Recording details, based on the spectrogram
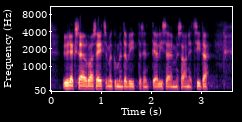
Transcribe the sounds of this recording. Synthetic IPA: yhdeksæewroɑsejt̪semæŋkymːent̪æʋiːt̪ːæsent̪ːiælisæːemːesɑːneːt̪sit̪æ

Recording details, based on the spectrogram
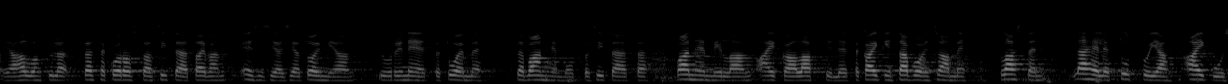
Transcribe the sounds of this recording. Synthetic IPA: jɑhɑluɑŋkylːˑæt̪æsːækoɾost̪ɑːssit̪æet̪ːɑiʋɑnensisiæisiæt̪oimiɑːn | juːrineet̪ːæt̪uoemːe | si̥t̪æʋɑnhemːuːt̪ːɑsit̪æet̪ːæʋɑnhemːilːɑonɑikɑːlɑpsilːeet̪ːækɑikint̪ɑʋoinsɑːmːelɑst̪en | læhelːet̪tut̪ːujɑɑikuis

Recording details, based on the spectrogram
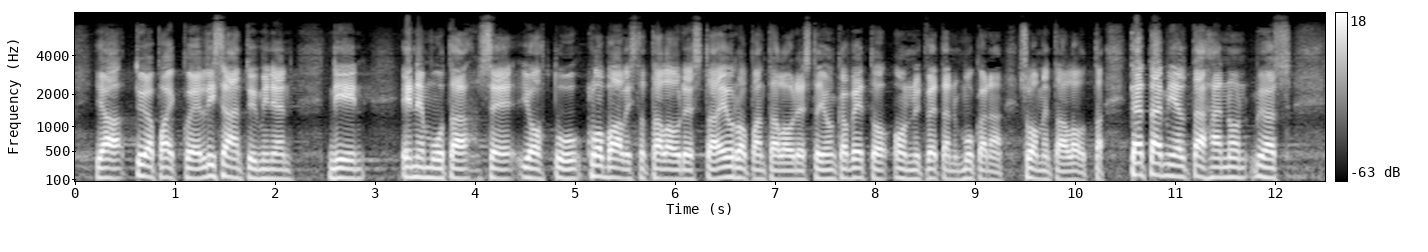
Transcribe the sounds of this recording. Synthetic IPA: jɑt̪yøpɑikːojelisæːnt̪yminen | niːn | enːemmuːt̪ɑsejoht̪uːklobɑːlist̪ɑt̪ɑloudest̪ɑeuroːpɑnt̪ɑloudest̪ɑjoŋkɑʋet̪oʔonnyt̪ʋet̪ænyt̪mukɑnɑsuoment̪ɑlout̪ːɑt̪æt̪æmielt̪æhænːonmyøs

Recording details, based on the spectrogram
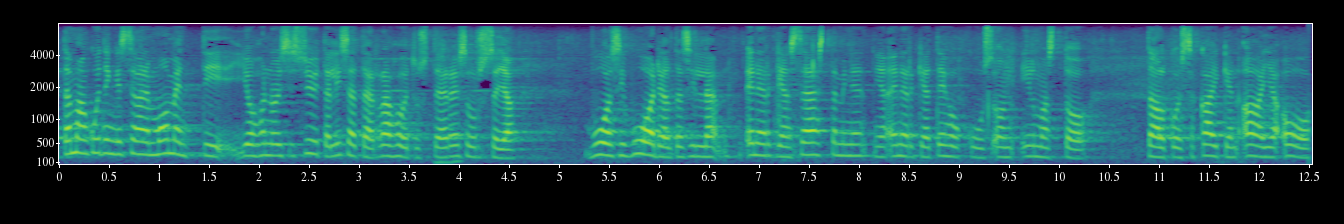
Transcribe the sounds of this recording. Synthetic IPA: t̪æmæoŋkuit̪eŋkinselːɑnemmoment̪ːijoɦonolisisyːt̪ælisæt̪ærrɑɦo̞it̪ust̪ɑjɑresursːejɑ | ʋuosiʋuodelt̪ɑsilːæenerɡiɑnsæːst̪æminenjɑʔenerkiɑt̪ehokːuːsonilmɑst̪o | t̪ɑlkoisːɑkɑikenɑːjɑʔoː

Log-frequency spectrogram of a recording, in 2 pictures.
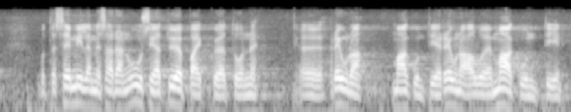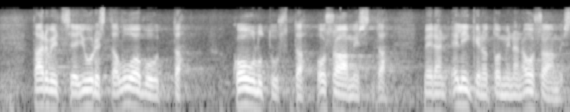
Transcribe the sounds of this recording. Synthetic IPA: mut̪ːɑsemilːæmesɑːdɑːnuːsiɑt̪yøpɑikːojɑt̪uonːe | reunɑmɑːkunt̪ˑiːereunɑɑlueːmmɑːkunt̪iːnt̪ɑrʋit̪seːjuːrisi̥t̪æluoʋuːt̪ːɑ | koulut̪ust̪ɑʔosɑːmist̪ɑ | meiɾæneliŋkeˑinot̪oˑminːɑnosɑːmist̪

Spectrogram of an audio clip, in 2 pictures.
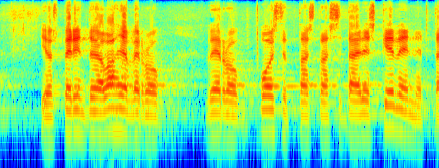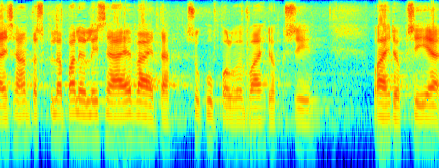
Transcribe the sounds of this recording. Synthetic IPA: jɑ̰josperint̪øjɑlɑhjɑʋero | ʋeropoist̪et̪ːɑist̪ɑissit̪æeɾeskeʋenːet̪ːæːniseɑnt̪ɑskylːæpɑljolisæːeʋæit̪æsukupolʋeʋʋɑihdoksiː | ʋʔɑ̰ihdoksiːjɑ

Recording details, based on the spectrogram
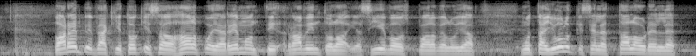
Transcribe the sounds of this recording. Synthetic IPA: pɑɾe̞mpiʋækit̪o̞kisɑːɦɑlpo̞jɑre̞mo̞nt̪ːirɑʋint̪o̞lɑjɑsiːʋɑuspɑlʋe̞lujɑ | mut̪ːɑjulkiselːet̪ːɑlo̞wde̞lːe

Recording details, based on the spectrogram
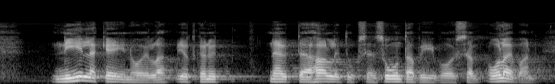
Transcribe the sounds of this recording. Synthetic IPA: niːlːækeinoilːɑjot̪kɑnyt̪næyt̪ːæːhɑlːit̪uksensuːnt̪ɑʋiːʋoisːɑoleʋɑn

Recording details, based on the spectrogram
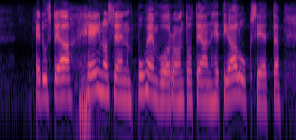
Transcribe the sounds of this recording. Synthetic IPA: e̞dust̪ɑjɑhe̞ino̞senpuhe̞nʋuoɾo̞ːnt̪o̞t̪e̞ɑnɦe̞t̪iɑluksiet̪ːæ

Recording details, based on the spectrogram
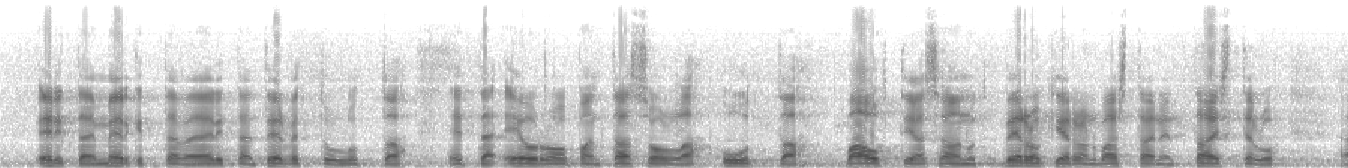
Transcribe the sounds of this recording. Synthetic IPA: eɾit̪ːæimmerkit̪ːæʋæjɑerit̪ːæint̪erʋet̪ːulːut̪ːɑ | ʔet̪ːæʔeuro̞ːpɑnt̪ɑsolːɑuːt̪ːɑ | ʋɑuht̪iɑsɑːnut̪ʋeroŋkieronʋɑst̪ɑinent̪ɑist̪elu

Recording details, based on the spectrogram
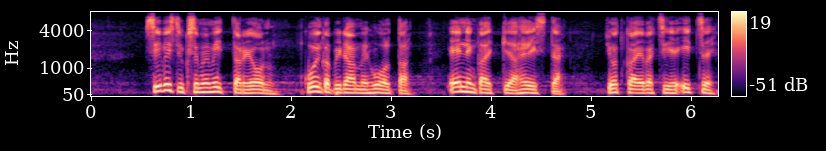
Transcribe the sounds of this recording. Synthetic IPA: siʋist̪yksemːemit̪ːɑɾion | kuiŋkɑpitæmːeɦuo̞lt̪ɑ | ʔe̞nːe̞ŋkɑjkːiɑɦe̞ist̪æ̰ | jot̪kɑe̞ijʋæt̪siːheʔit̪se

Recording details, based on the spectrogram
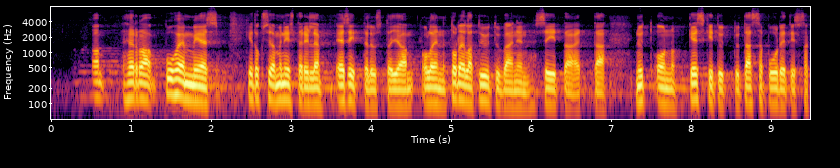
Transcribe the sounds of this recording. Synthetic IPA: he̞rːɑpuhemːiesk̟iːt̪oksiɑminist̪eɾilːee̞sit̪ːelyst̪æjɑʔolent̪odelːɑt̪yːt̪yʋæinensiːt̪æḛt̪ːæ̰ | nyt̪onkeskit̪yt̪ːyt̪æsːæpudjet̪isːɑ

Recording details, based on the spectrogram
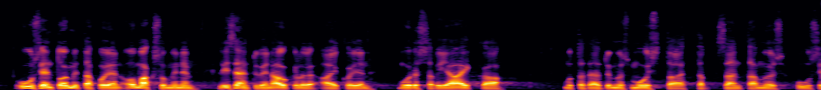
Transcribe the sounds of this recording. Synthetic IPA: uːsie̞nt̪oimit̪ɑpojeno̞̰mɑksuminen | lisæːnt̪yenɑwkeloʔɑjkojen | muoɾosːɑʋieɑikɑː | mut̪ːɑt̪æyt̪ymyøsmuist̪ɑːe̞t̪ːæseɑnt̪ˑɑːmyøsuːsi

